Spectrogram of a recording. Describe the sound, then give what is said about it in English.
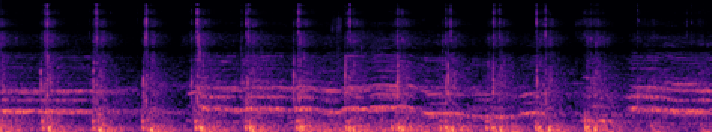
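A large hockey arena crowd chants loudly while jumping and clapping in a steady, driving rhythm after an icing in the second period, heavy thuds landing about twice a second under the sustained roar of voices. “You know what that whole, like, what everyone was jumping, clapping about there?”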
